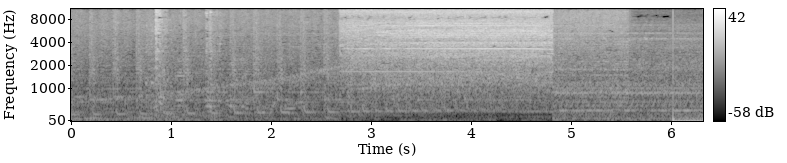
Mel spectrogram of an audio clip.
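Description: Background music with a steady beat; about three seconds in, a power tool runs loud and steady for about two seconds, then cuts off suddenly.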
